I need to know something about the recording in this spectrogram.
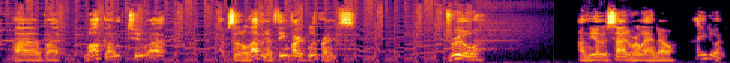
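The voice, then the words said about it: Sick-sounding, under-the-weather voice. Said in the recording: “as you can probably tell from my voice, a little under the weather”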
